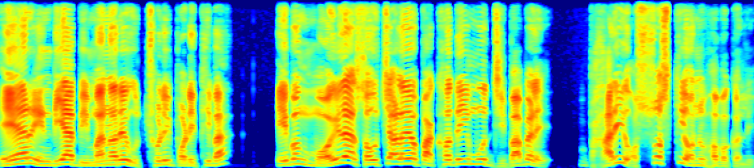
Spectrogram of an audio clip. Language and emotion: Odia, disgusted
